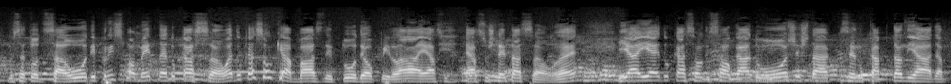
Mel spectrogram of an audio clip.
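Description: A man in his thirties with a Northeastern Brazilian accent, answering an interview as a mayor in formal, measured political phrasing. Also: on the high side. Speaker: town mayor being interviewed. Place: outdoor night event, in front of a sponsor backdrop. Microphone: handheld microphone held by interviewer. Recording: loud crowd noise behind, outdoors.

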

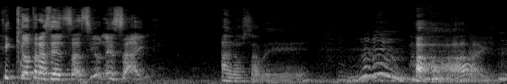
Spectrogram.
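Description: A man voicing Death as a naive female figure in a stage folktale, with shrill, shouted cries. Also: huge pitch swings, very slow, full character voice. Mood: curious. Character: high shrieking Death, female, curious and naive. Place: dark theater stage.

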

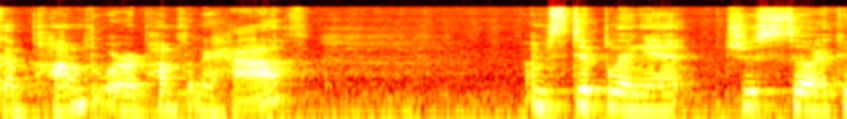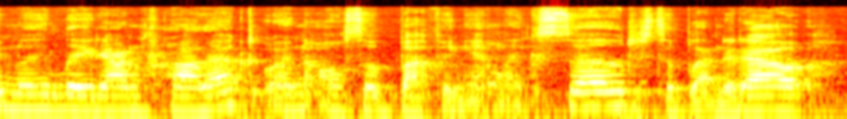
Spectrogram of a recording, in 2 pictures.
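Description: A young woman with a lowish voice, a little stuffy from a cold, chatting easily as she works through her makeup. Her words ring around a small, echoey room, and a faint hiss sits underneath. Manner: chatty, relaxed, frequent fillers. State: slightly congested from a cold. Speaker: beauty vlogger. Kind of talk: casual makeup tutorial talk. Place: small indoor room, patterned wall with lights. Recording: roomy echo, faint background hiss.

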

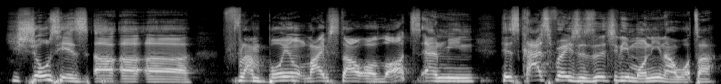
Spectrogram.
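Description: A man's voice: on the high side, moderate pace, a bit bright. A man hosting an opinion show, talking casually and emphatically in a conversational way, repeating phrases to drive his points home.

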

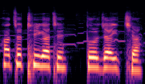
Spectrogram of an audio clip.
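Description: Man playing a blunt, high-voiced village boss. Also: brisk, darkish tone, soft background music, lightly acted. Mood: brusque. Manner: commanding, blunt. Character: stern village landlord and other authority elders. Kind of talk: Bengali cartoon dubbing.

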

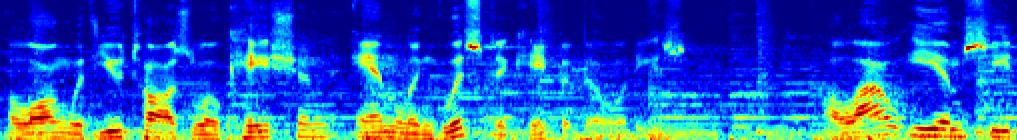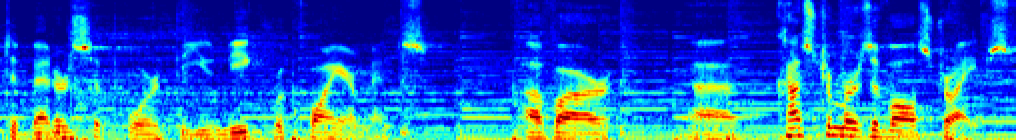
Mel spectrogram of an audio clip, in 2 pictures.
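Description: A man giving a measured corporate speech as a company executive, with some hesitant fillers. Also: medium pitch. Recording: music playing underneath.

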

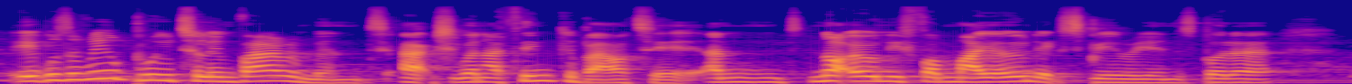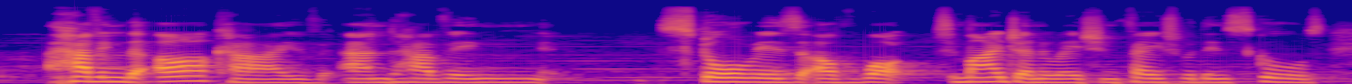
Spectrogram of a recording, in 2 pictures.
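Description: Woman, middle-aged, low voice, reflective, faint music underneath. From England. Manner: reflective and candid. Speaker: poet. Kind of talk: documentary interview. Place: gallery room, indoors.

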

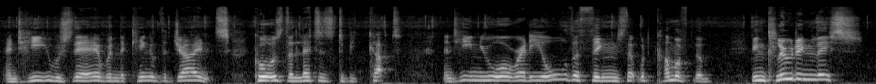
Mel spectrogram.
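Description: Man playing an earnest, higher-pitched marsh creature. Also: normal speed, lightly acted, low-quality recording. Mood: earnest conviction. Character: earnest, stubbornly loyal gloomy frog-like marsh creature. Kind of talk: fan audio drama acting.

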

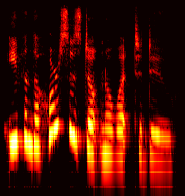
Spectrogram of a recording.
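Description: A woman's voice: sits high, sing-song, a little fast, a little mellow, no room sound, studio quality, voice pushed up. A woman voicing an anxious, flustered male castle knight in a children's story. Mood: panicked.

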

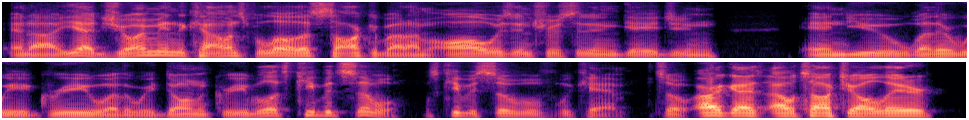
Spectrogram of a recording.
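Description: Deep-voiced man ranting about comics. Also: very fast, a little mellow, no room sound, studio quality. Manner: rambling, opinionated, repeats himself. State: losing his voice, coughing. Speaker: comic book channel host. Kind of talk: casual opinion commentary.

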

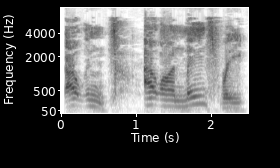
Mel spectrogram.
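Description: A man with a husky voice rambling on a call in a halting, repetitive, confrontational way with odd broken phrasing. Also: medium pitch, lively intonation, no room sound. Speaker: prank call caller, played through a soundboard. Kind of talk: rambling phone talk. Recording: dull lo-fi soundboard clips.

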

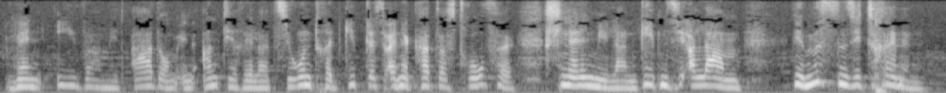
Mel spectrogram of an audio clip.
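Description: A woman's voice: mid-range voice, moderate pace, warm tone, husky, soft background music, close to an everyday voice. An actress playing an agitated, grave female ship's doctor in a science-fiction radio drama, with dramatic delivery. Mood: alarmed. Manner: dramatic, shifting from brooding to urgent.

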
